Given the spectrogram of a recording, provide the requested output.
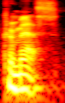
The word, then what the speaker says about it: Kermesse: Finding out the scene in this particular type of racing you did, I cannot pronounce it. The K, how do you say it? Chris Kraus Uh, Chris Kermesse, Kermesse.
